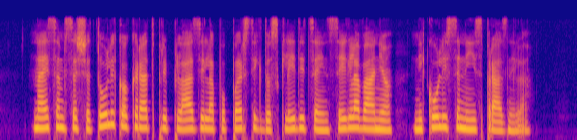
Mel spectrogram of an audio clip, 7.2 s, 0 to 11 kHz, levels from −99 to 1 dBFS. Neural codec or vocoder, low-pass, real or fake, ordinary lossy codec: none; 7.2 kHz; real; none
